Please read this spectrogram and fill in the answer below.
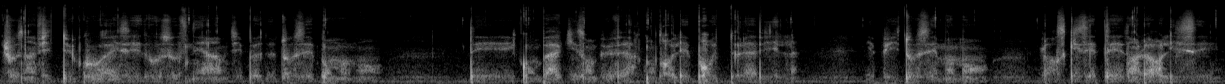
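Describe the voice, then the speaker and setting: A man hosting ASMR in a breathy whisper, speaking gently and soothingly with pauses, close to the microphone. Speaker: ASMR video host. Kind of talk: whispered ASMR card description. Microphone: close ASMR microphone, monitored on headphones.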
